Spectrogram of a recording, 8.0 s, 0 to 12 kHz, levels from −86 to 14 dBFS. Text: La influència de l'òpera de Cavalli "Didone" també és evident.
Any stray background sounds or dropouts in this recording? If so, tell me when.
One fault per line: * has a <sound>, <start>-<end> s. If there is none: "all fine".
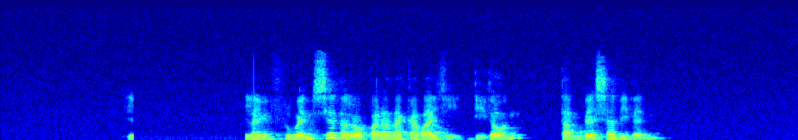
all fine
